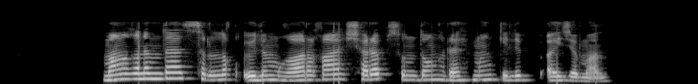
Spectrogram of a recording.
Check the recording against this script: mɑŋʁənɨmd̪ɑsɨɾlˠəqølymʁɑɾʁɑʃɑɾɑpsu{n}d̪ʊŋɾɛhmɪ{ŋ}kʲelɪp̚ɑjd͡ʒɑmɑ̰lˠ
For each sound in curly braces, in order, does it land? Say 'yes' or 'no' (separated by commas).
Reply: yes, yes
